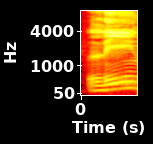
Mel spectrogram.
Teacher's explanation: Nun bertasdid warnanya warna pink namanya ghunah. Dengungkan selama dua haraka.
